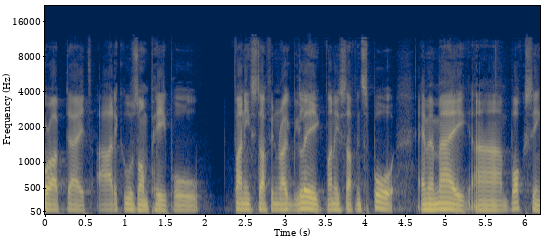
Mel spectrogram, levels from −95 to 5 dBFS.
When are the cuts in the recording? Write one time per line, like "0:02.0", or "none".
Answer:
none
